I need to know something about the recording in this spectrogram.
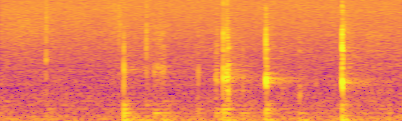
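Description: Plastic popsicle-mold lid being handled and fitted onto the mold tray: a quick run of light plastic clicks and taps over about a second.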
